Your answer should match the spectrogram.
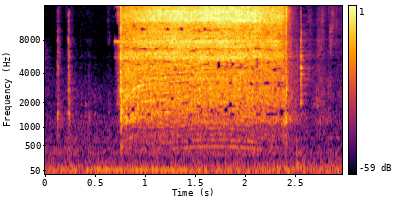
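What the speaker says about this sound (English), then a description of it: "Let me grab the drill to make this a little more fun." A power drill with an extension whirs loudly for about two seconds in one continuous burst, removing motorcycle screws, with faint clicks before and after.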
